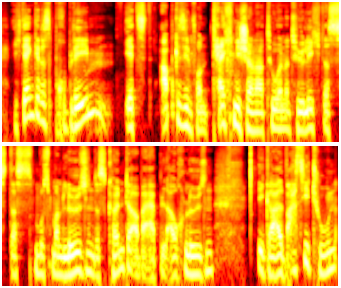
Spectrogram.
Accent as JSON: {"language": "German", "country": "Switzerland", "said": "bei uns in der Schweiz"}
